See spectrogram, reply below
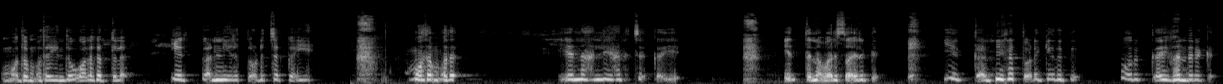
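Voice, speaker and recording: A woman acting as a lonely, tender-hearted man in a Tirunelveli Tamil drama, tearful and pleading, often hushed. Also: mid-range voice, fairly even intonation, a little slow, pauses often, breathy edge, highs cut off.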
